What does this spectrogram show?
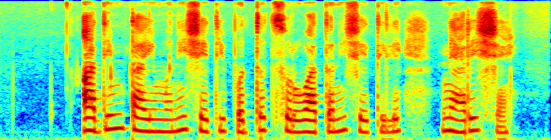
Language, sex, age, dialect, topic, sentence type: Marathi, female, 31-35, Northern Konkan, agriculture, statement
